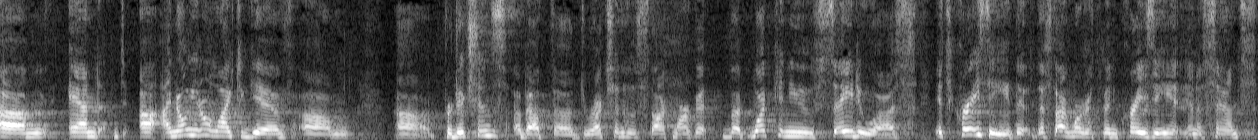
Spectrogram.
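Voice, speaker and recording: A woman talks in a normal speaking voice, fairly high in pitch. Her pace is fairly slow, with ordinary pitch variation. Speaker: interviewer. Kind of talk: interview.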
